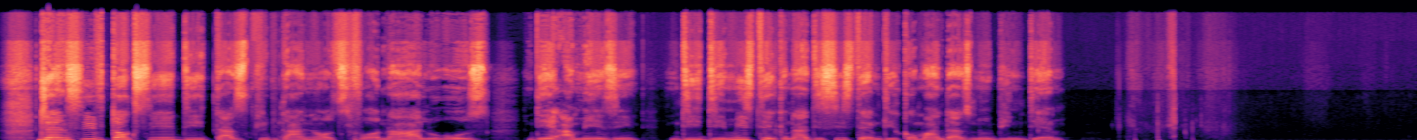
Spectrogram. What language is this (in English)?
Nigerian Pidgin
